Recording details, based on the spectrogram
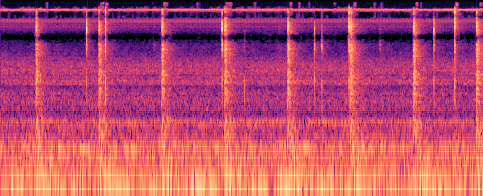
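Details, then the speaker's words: Chinese diesel air heater in a snowmobile trailer, in automatic mode with a set temperature: a steady low fan roar with the fuel pump ticking about twice a second as it throttles up; normal running. "It automatically throttles up until it reaches that temperature. Then it throttles itself back down, and it just runs at a really, really low speed."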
